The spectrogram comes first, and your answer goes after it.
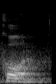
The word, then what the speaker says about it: Corps: to the National Cadet Corps. Remember, this is pronounced with C-O-R. Corps means body. Okay. So this P-S is silent.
